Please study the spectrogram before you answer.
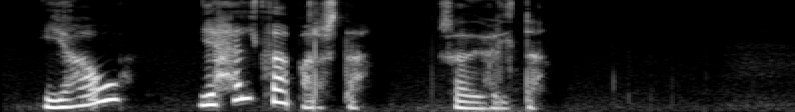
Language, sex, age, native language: Icelandic, female, 30-39, Icelandic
